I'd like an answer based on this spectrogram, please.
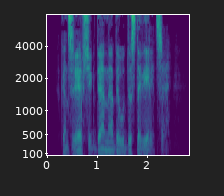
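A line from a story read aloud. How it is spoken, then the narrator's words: Quiet. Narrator (Russian): тихо сказал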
